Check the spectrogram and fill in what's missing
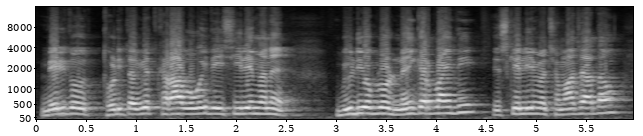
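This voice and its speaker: A man teaching a grammar lesson in a video, slowly explaining with examples, repeating definitions and asking the class questions. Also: high-pitched, steady tone, darkish tone. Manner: slow, deliberate explaining with spoken examples.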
